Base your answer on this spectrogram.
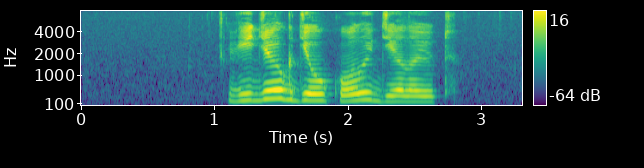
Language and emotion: Russian, neutral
